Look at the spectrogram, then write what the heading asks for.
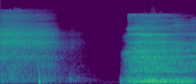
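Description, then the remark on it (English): A long, deep breath drawn in, a brief pause of silence, then a full, airy exhale, clear with no talking. “So let's, right now, everybody take a breath with me.”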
